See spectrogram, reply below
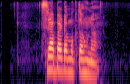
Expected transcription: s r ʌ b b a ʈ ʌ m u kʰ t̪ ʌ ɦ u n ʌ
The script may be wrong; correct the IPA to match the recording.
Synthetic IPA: s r a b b a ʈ ʌ m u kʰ t̪ ʌ ɦ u n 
